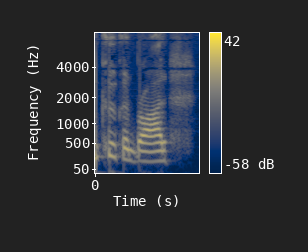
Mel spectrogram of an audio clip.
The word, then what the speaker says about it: Kuchenbrod: So, and again, you can reach Kim on LinkedIn, Kim Kuchenbrod.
